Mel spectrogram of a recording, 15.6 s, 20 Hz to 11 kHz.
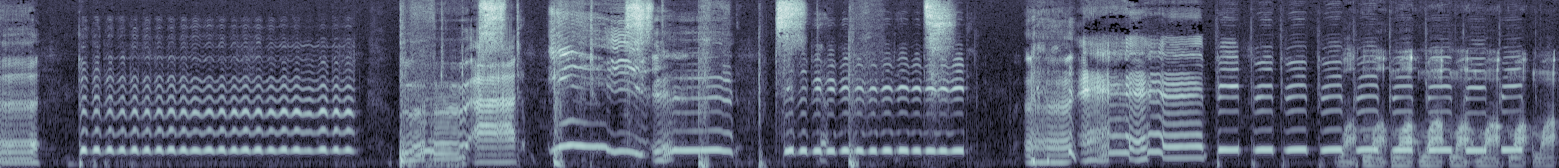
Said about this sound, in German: Ich halte ich halt, ich halt meinen Stenokord 2700 ran ans Telefon und ich glaube, damit habe ich gerade den Dubstep ah. erfunden.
